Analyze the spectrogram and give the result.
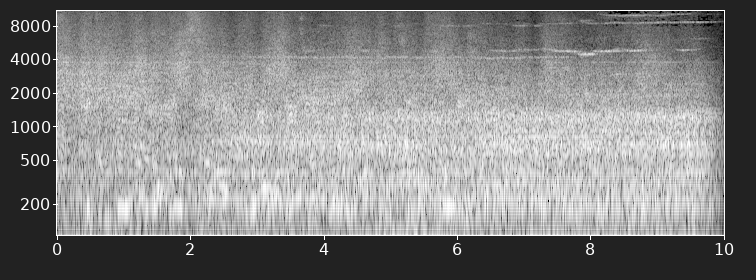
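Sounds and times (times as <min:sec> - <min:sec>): wheel and rail noise: 0:00.0 - 0:10.0
diesel engine hum: 0:00.6 - 0:10.0
high-pitched wheel squeal: 0:06.7 - 0:10.0.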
